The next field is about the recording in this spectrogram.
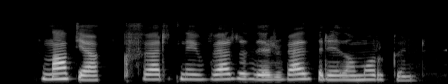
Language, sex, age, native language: Icelandic, female, 15, Icelandic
